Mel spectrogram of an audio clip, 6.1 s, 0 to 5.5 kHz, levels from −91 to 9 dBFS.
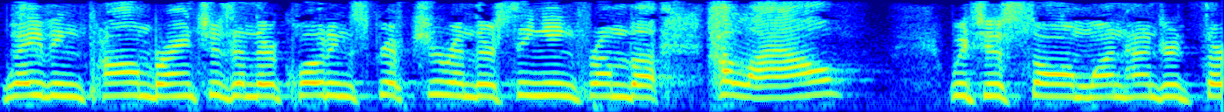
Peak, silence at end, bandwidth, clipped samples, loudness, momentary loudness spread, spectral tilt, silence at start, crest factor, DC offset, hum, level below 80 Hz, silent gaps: -12 dBFS; 0 s; 5.4 kHz; under 0.1%; -27 LUFS; 4 LU; -4.5 dB/octave; 0 s; 14 dB; under 0.1%; none; -72 dBFS; none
